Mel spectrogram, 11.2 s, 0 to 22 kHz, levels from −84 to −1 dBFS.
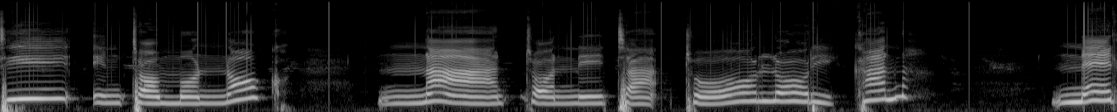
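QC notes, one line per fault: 0.12–11.16 s, word clock ticks: there's a steady stream of ticks running under the speech about every 40 ms, a few hundred in all. That's a digital link being read by a device on its own clock, not locked to the sender. Each time the two clocks slip past each other a sample gets dropped or repeated, and the rate points to the clocks being roughly 500 ppm apart.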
